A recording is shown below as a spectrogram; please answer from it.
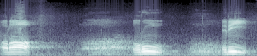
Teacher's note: لأنها مضمومة، وإحنا قلنا إن الراء المضمومة والمفتوحة مفخمة، والراء المكسورة مرققة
